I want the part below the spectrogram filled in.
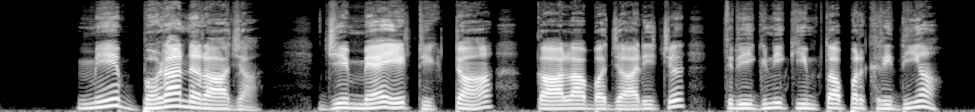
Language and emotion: Dogri, angry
